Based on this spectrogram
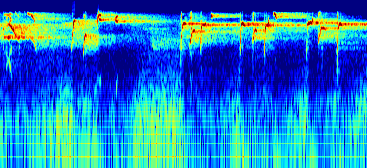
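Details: European goldfinch, young and caged, beginning to sing at six months: rapid high chirps and clear, drawn-out whistled slurs delivered in quick bursts.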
